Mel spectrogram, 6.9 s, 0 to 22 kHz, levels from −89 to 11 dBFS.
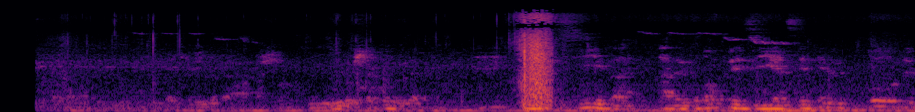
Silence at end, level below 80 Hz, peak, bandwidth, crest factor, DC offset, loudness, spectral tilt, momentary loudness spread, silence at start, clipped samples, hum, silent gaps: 0 s; -44 dBFS; -4 dBFS; 15.5 kHz; 30 dB; under 0.1%; -31 LUFS; -4.5 dB/octave; 25 LU; 0.3 s; under 0.1%; none; none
